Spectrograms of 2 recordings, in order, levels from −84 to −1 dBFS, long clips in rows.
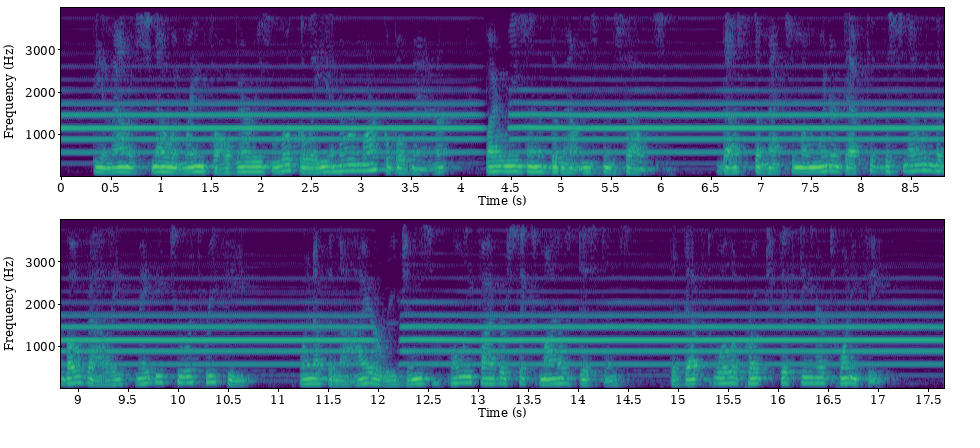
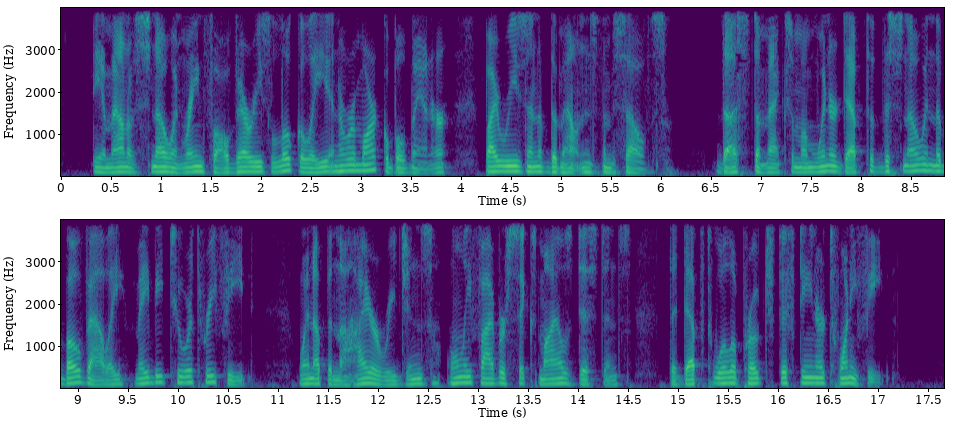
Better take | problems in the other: second | background sound (Wind instrument, woodwind instrument); 4 dB below the speech // room echo; dies away in 0.5 s

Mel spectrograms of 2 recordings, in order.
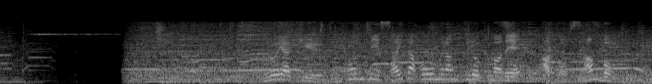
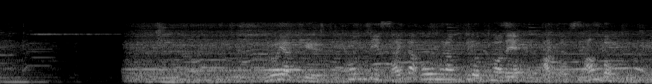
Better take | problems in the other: first | room echo; dies away in 0.3 s

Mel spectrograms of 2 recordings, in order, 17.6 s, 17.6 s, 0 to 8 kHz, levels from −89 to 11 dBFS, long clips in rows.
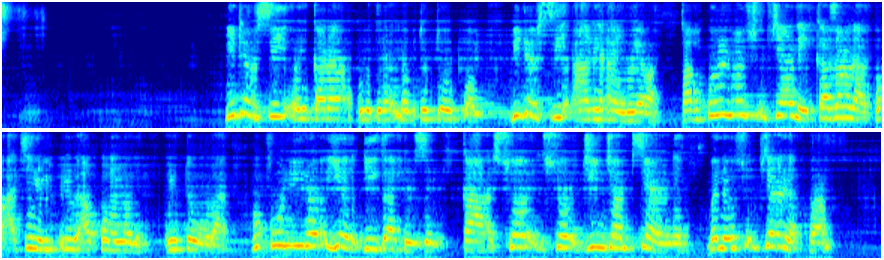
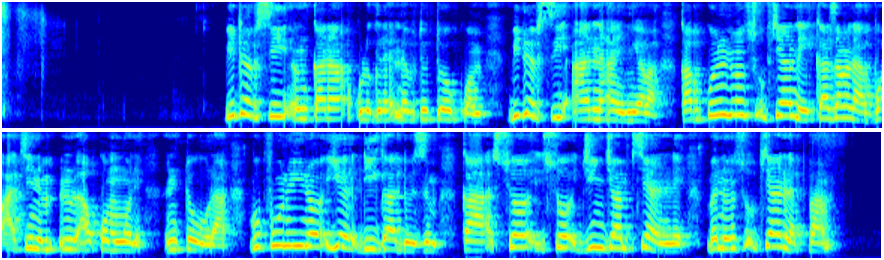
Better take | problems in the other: second | noise reduction (neural separator model SepFormer DNS4)

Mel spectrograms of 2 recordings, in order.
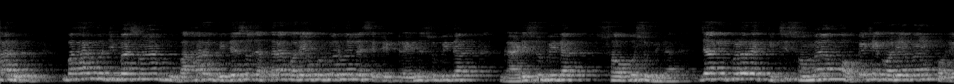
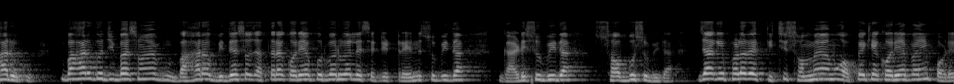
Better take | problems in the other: second | room echo; dies away in 0.9 s

